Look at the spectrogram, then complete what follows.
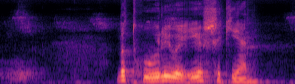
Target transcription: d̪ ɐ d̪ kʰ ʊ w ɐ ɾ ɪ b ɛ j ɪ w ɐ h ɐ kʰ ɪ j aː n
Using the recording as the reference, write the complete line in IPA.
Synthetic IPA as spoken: d̪ ɐ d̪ kʰ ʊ w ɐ l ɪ w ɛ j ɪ ɣ ɐ ʃ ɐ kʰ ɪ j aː n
